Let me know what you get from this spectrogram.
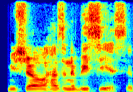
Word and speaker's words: Michel Hazanavicius: They honored, of course, the artist Michel Hazanavicius, if I'm saying that properly.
